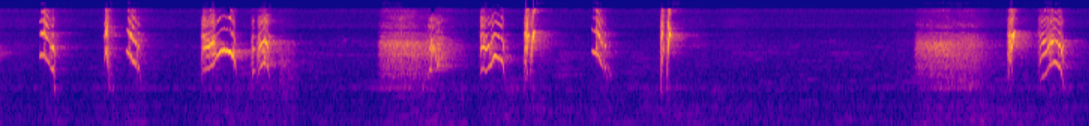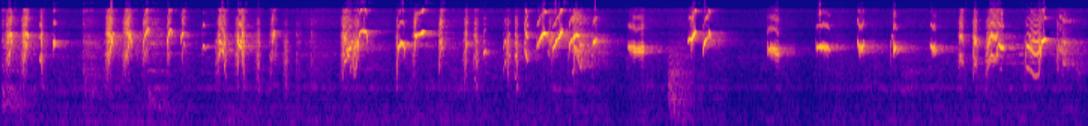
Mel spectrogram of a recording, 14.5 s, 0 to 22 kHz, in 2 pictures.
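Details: Coconut lorikeet delivering a long vigorous song on a vivo Y21 phone recording meant for sunbird training: harsh noisy squawks, sharp chirps and fast chattering runs of high notes, with a brief quiet pause midway.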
